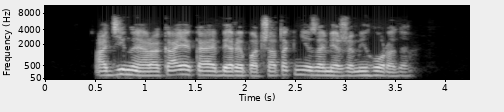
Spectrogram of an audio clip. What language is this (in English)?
Belarusian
